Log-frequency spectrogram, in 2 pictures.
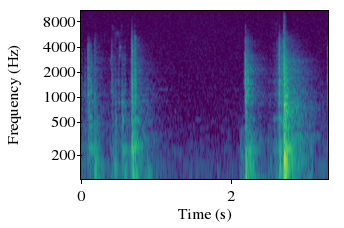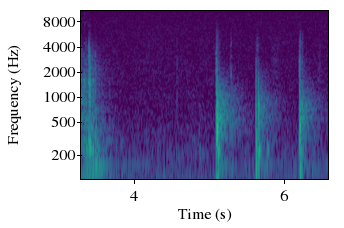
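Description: A quick series of knocks on the door of a father's bedroom, then a heavy thunk and clatter as the door opens, followed by a few spaced footsteps as a man enters after a voice tells him to come in.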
